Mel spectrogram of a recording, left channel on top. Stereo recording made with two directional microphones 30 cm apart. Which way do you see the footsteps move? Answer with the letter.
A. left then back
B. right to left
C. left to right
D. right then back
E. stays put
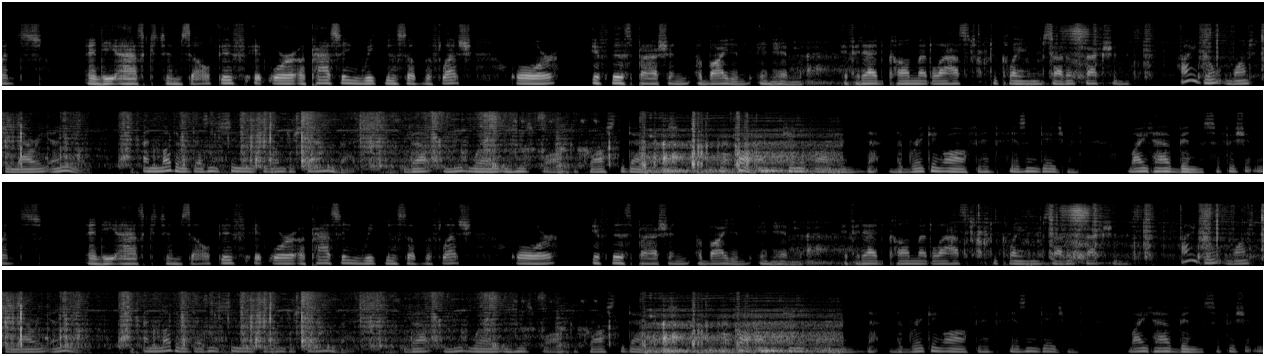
B.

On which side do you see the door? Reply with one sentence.
In this clip you hear the door in the centre.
